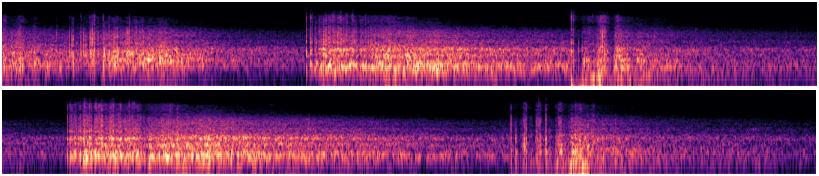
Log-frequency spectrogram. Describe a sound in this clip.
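Daytime firework shells burst with loud booms that echo across the hills.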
